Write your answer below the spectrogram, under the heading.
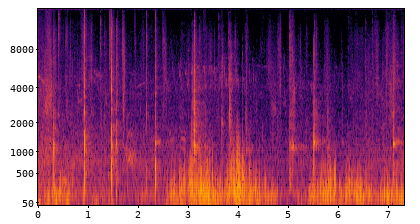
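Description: Paddles striking a plastic pickleball in a rally: a series of sharp, hollow pocks at irregular intervals.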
